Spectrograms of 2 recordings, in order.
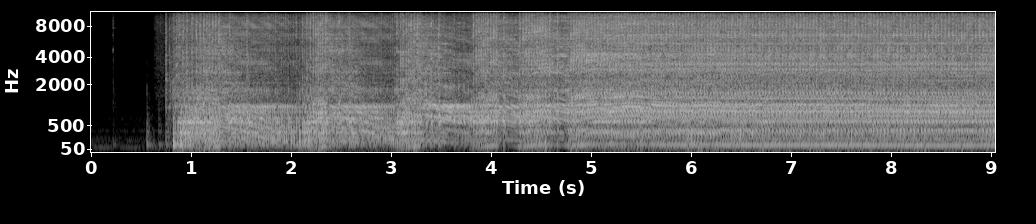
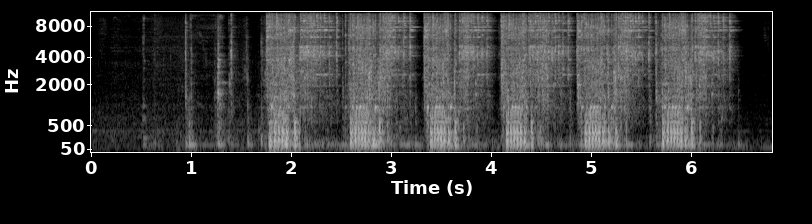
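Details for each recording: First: Zama C2002 carburetor from a McCulloch Pro Mac 800, tested on a 54cc engine with different linkage and no idle screw, so it won't idle; needles turned in about half a turn; starts, then steady clean high buzz; running fine. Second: Zama C2002 carburetor from a McCulloch Pro Mac 800 chainsaw, shop-rebuilt, bench-tested on a test engine; it would not draw fuel despite aligned impulse hole, then catches with pops, screams in ragged surges and dies; cause unconfirmed.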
